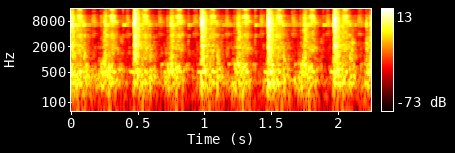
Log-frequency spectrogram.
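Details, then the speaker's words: Westbury Wyvern open-crank model stationary engine, probably built around 1985, bolted to a workbench and started on choke with fresh fuel in the carb: sharp, regular firing pops about twice a second with light mechanical clatter between them, running normally. "that was a positive sound the sort of noises we want to hear"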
